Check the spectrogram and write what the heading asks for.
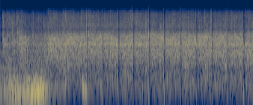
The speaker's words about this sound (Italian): siamo molto felici, onorati, io in particolare, di avere come primo ospite ad aprire questo nuovo format eh, Valia Santella Bella, che accoglierei con un applauso.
